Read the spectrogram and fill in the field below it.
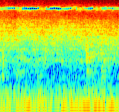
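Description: Tomato elbow macaroni is stirred in a frying pan, giving a steady sizzle and hiss with soft scraping of the pan under a constant low hum from the kitchen.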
